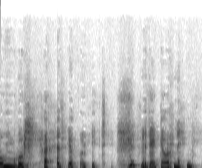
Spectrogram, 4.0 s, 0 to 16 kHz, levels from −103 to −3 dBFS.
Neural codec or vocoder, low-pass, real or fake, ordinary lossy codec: codec, 44.1 kHz, 3.4 kbps, Pupu-Codec; 14.4 kHz; fake; AAC, 48 kbps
